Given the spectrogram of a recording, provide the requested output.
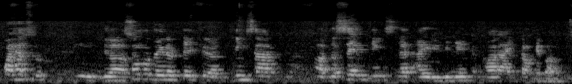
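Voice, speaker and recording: A man's voice: high-pitched, moderate pace. A man with a Nepali accent giving a conference talk on English teaching, with many "you know" fillers and repeated key words. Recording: roomy hall from far off, noisy.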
